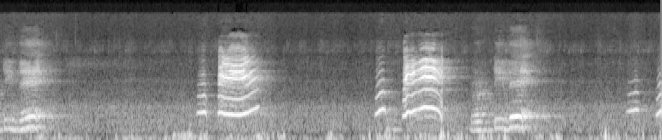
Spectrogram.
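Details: Pet talking parrot calling out "mummy": several separate arched, voice-like whistled calls rising and falling, spaced a second or two apart, over a low rumbling background.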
